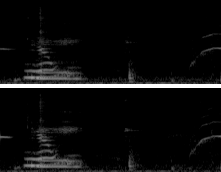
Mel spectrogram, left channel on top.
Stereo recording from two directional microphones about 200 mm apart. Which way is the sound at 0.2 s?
20° right (ahead or behind).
